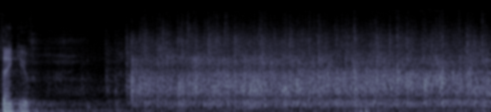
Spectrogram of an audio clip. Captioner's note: audience applauding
